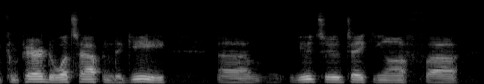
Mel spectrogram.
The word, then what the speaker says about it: Guy: Twitter it's spelled uh it's like guy but it's pronounced ghee in French he's French Canadian and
